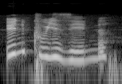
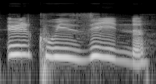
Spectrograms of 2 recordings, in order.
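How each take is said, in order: First: Said in the usual way. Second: "une cuisine" slowly stretched out; word by word. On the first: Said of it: "Je vais vous lire les mots". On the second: Shown as a demonstration. Teacher repeating the third word for children, slowly stretched "cuisine". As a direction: draw out "cuisine" for learners. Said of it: "on va recommencer mot par mot".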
